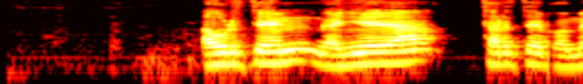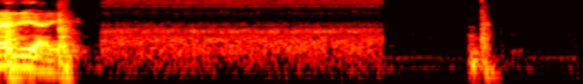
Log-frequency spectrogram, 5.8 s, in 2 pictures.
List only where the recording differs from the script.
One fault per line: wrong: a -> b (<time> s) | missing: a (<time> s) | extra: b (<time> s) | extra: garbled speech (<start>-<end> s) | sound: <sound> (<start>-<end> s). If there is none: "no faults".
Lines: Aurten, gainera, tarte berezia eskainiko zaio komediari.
missing: berezia eskainiko zaio (2.7 s)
